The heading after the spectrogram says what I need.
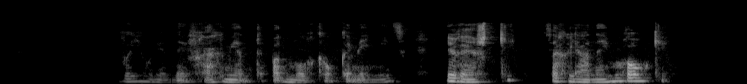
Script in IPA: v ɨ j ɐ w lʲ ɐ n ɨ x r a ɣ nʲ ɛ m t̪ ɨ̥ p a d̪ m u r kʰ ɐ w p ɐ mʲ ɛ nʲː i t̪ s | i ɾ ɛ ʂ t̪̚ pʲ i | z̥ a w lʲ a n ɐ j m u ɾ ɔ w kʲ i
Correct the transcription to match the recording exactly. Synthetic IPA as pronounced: v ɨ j ɐ w lʲ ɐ n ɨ f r a ɣ mʲ ɛ n t̪ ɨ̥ p a d̪ m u r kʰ ɐ w k ɐ mʲ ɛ nʲ i t̪ s | i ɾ ɛ ʂ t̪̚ kʲ i | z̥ a ɣ lʲ a n ɐ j m u ɾ ɔ w kʲ i

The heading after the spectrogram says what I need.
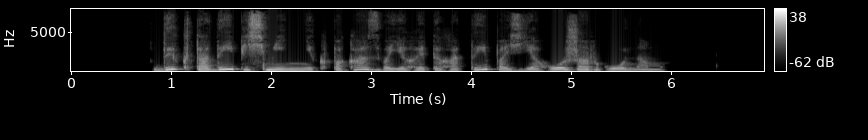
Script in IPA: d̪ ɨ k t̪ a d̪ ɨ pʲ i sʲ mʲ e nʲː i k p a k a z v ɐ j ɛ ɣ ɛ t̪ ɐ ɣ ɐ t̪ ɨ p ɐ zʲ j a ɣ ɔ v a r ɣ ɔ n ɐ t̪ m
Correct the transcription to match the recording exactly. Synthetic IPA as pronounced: d̪ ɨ k t̪ a d̪ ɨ pʲ i sʲ mʲ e nʲː i k p a k a z v ɐ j ɛ ɣ ɛ t̪ ɐ ɣ ɐ t̪ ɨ p ɐ zʲ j a ɣ ɔ ʐ a r ɣ ɔ n ɐ m

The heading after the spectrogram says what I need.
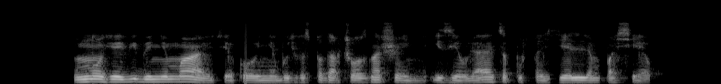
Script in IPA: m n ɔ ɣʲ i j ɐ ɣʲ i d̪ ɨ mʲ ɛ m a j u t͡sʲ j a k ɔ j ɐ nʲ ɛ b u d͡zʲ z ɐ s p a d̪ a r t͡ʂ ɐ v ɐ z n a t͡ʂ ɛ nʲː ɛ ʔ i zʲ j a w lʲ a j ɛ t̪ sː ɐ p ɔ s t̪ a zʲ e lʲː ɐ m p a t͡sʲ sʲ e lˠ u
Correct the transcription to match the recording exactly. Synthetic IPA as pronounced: m n ɔ ɣʲ i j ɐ vʲ i d̪ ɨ nʲ ɛ m a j u t͡sʲ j a k ɔ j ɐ nʲ ɛ b u d͡zʲ ɣ ɐ s p a d̪ a r t͡ʂ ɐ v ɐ z n a t͡ʂ ɛ nʲː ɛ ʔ i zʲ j a w lʲ a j ɛ t̪ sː ɐ p u s t̪ a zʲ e lʲː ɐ m p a sʲ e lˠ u

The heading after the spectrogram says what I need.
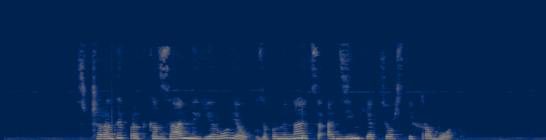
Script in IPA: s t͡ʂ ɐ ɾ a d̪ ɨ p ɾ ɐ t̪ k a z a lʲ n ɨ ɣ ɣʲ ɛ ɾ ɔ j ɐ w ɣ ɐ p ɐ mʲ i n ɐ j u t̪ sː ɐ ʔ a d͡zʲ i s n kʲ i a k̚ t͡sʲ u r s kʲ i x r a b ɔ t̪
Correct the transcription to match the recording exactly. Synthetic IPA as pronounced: s t͡ʂ ɐ ɾ a d̪ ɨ p ɾ ɐ t̪ k a z a lʲ n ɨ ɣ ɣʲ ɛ ɾ ɔ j ɐ w z ɐ p ɐ mʲ i n a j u t̪ sː ɐ ʔ a d͡zʲ i n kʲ i a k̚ t͡sʲ ɔ r s kʲ i x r a b ɔ t̪

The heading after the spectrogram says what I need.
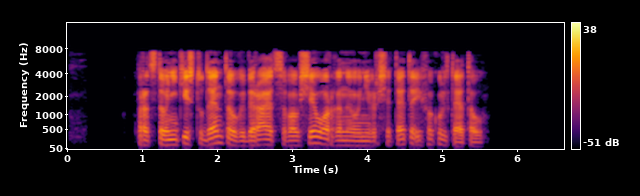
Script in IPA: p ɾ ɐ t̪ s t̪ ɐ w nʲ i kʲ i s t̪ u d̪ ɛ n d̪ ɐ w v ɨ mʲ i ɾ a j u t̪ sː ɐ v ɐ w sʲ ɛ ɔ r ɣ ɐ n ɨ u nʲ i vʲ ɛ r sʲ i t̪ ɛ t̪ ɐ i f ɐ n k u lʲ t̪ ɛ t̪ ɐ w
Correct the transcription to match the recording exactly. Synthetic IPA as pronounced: p ɾ ɐ t̪ s t̪ ɐ w nʲ i kʲ i s t̪ u d̪ ɛ n t̪ ɐ w v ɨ bʲ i ɾ a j u t̪ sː ɐ v ɐ w sʲ ɛ ɔ r ɣ ɐ n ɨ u nʲ i vʲ ɛ r sʲ i t̪ ɛ t̪ ɐ i f ɐ k u lʲ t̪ ɛ t̪ ɐ w

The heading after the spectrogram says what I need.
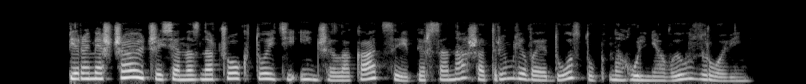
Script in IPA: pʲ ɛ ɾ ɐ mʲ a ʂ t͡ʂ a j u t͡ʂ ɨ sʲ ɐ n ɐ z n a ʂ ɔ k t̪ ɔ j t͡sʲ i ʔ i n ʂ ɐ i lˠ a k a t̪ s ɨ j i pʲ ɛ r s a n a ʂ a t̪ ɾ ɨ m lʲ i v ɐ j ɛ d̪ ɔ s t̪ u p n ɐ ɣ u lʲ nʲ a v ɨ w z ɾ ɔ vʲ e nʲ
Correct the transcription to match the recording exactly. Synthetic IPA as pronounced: pʲ ɛ ɾ ɐ mʲ a ʂ t͡ʂ a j u t͡ʂ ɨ sʲ ɐ n ɐ z n a t͡ʂ ɔ k t̪ ɔ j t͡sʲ i ʔ i n ʂ ɐ j lˠ a k a t̪ s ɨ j i pʲ ɛ r s a n a ʂ a t̪ ɾ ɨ m lʲ i v ɐ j ɛ d̪ ɔ s t̪ u p n ɐ ɣ u lʲ nʲ a v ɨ w z ɾ ɔ vʲ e nʲ

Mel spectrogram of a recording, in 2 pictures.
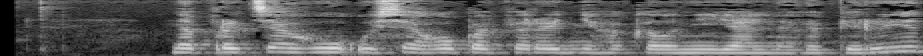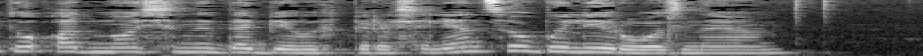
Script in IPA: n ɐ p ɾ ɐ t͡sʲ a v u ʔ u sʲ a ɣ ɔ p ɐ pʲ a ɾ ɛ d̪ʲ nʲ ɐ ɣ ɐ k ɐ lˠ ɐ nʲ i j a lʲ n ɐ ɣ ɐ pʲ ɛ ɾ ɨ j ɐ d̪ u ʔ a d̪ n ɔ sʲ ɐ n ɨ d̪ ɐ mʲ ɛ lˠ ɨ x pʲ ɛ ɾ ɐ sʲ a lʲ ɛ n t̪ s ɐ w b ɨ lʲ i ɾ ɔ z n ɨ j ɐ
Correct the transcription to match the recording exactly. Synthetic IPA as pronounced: n ɐ p ɾ ɐ t͡sʲ a ɣ u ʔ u sʲ a ɣ ɔ p ɐ pʲ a ɾ ɛ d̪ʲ nʲ ɐ ɣ ɐ k ɐ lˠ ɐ nʲ i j a lʲ n ɐ ɣ ɐ pʲ ɛ ɾ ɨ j ɐ d̪ u ʔ a d̪ n ɔ sʲ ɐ n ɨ d̪ ɐ bʲ ɛ lˠ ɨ x pʲ ɛ ɾ ɐ sʲ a lʲ ɛ n t̪ s ɐ w b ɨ lʲ i ɾ ɔ z n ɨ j ɐ

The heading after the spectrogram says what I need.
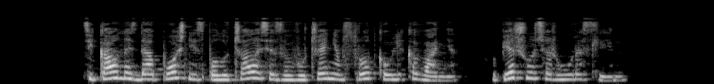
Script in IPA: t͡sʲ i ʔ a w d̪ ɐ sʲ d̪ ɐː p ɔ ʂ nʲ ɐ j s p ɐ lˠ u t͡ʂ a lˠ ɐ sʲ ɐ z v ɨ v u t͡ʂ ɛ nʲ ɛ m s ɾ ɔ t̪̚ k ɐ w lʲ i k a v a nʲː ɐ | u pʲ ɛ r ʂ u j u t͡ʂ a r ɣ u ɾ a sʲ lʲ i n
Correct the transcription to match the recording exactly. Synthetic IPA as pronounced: t͡sʲ i k a w n̪ ɐ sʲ d̪ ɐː p ɔ ʂ nʲ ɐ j s p ɐ lˠ u t͡ʂ a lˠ ɐ sʲ ɐ z v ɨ v u t͡ʂ ɛ nʲː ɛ m s ɾ ɔ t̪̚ k ɐ w lʲ i k a v a nʲː ɐ | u pʲ ɛ r ʂ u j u t͡ʂ a r ɣ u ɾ a sʲ lʲ i n

